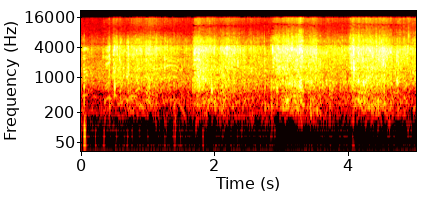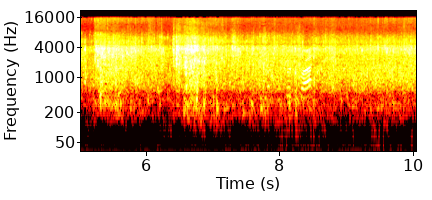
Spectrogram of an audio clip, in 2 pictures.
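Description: Fast, shallow river current rushing, with irregular splashes and surges of water noise every second or so.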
